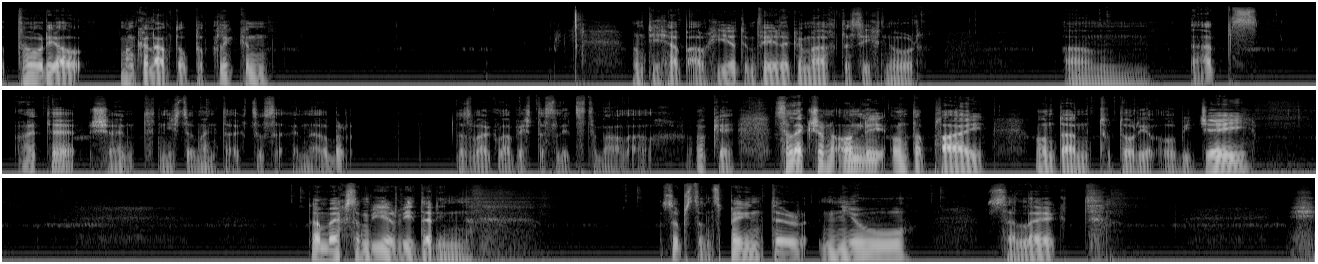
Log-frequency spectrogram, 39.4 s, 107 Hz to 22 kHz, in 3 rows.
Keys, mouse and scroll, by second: 1.6 click, 6.8 click, 9.1 click, 11.0 click, 13.6 click, 18.3 click, 20.7 click, 24.0 click, 24.2 click, 29.2 click, 32.5 click, 33.9 click.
